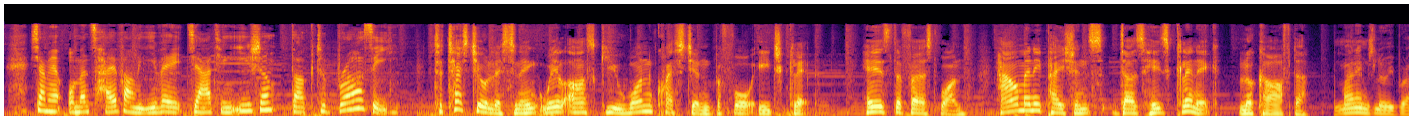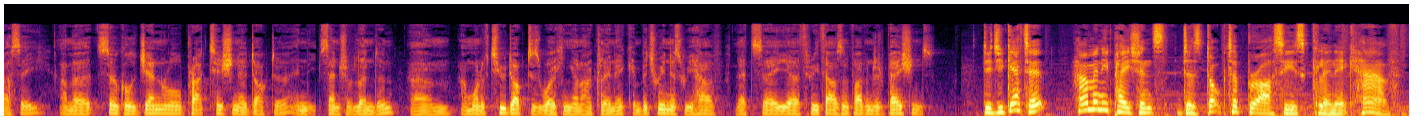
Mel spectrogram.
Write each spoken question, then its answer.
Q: How many patients does his clinic look after?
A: 3,500? Yes, 3,500 patients to look after between two GPs.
